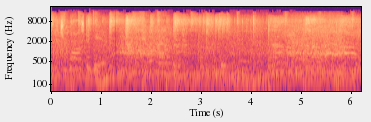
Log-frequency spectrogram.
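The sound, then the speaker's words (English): A video game car roars steadily as the player floors the gas to pass through traffic, its engine loud and continuous with brief tire squeals and passing-car whooshes, while a voice talks over the din. “Step on that gas pedal. Pass these people.”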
